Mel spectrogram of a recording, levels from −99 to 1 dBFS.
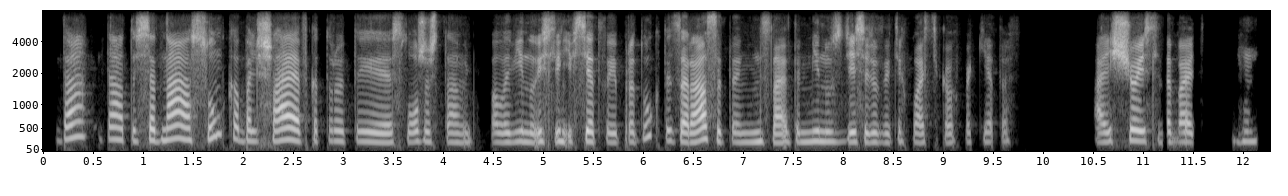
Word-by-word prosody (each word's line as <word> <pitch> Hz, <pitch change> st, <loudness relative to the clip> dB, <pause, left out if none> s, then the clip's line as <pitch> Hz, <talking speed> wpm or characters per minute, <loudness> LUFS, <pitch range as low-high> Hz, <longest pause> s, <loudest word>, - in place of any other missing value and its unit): Да, 295 Hz, +6 st, -1 dB, 0.2 s
да, 260 Hz, -1 st, 0 dB
то 240 Hz, -2 st, -11 dB
есть 225 Hz, -, +3 dB
1 250 Hz, +2 st, +3 dB
сумка 280 Hz, +1 st, -1 dB
большая, 225 Hz, +1 st, +5 dB
в -, -, -16 dB
которую 220 Hz, 0 st, -8 dB
ты 205 Hz, -3 st, -3 dB
сложишь 210 Hz, +1 st, -1 dB
там 195 Hz, 0 st, -9 dB, 0.2 s
половину, 200 Hz, +1 st, -5 dB
если 210 Hz, +1 st, +1 dB
не 210 Hz, -, -4 dB
все 215 Hz, -1 st, +3 dB
твои 195 Hz, -1 st, -7 dB
продукты 225 Hz, -, -8 dB
за 205 Hz, -2 st, +2 dB
раз, 230 Hz, +3 st, +4 dB
это, 200 Hz, -1 st, -7 dB
не 200 Hz, +1 st, -6 dB
знаю, 185 Hz, -3 st, -1 dB
это 200 Hz, -, -11 dB
минус 210 Hz, 0 st, -3 dB
10 205 Hz, -1 st, +1 dB
вот 200 Hz, -, -6 dB
этих 210 Hz, +3 st, -11 dB
пластиковых 190 Hz, -1 st, -8 dB
пакетов. 205 Hz, +1 st, -15 dB, 0.8 s
А -, -, -4 dB
ещё 230 Hz, +3 st, +7 dB
если 220 Hz, -3 st, +1 dB
добавить 205 Hz, -1 st, -1 dB, 0.3 s
мгм. 215 Hz, 0 st, -13 dB
210 Hz, 170 wpm, -24 LUFS, 200-225 Hz, 0.8 s, ещё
